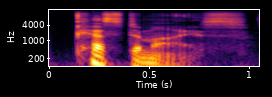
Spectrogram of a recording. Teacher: The stress is really on the custom part.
